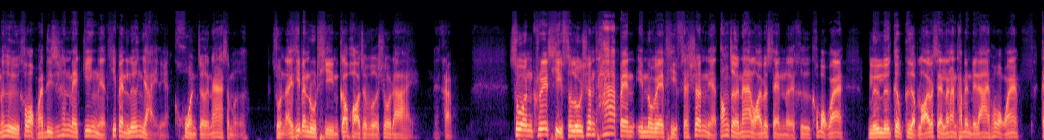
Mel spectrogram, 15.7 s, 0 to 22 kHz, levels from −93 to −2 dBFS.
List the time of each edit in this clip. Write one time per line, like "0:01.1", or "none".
none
